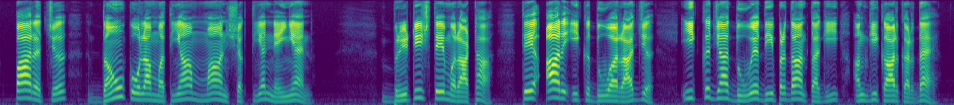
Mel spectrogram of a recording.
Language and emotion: Dogri, neutral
